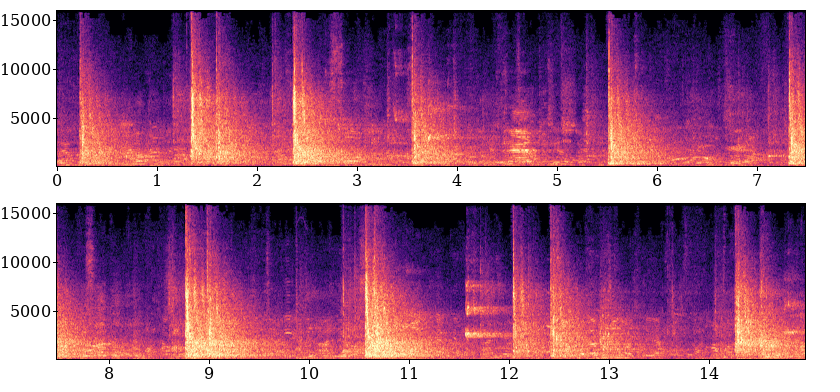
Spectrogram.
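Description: Squash ball being struck by rackets and hitting the court walls during a rally: about nine sharp cracks, one every one to two seconds, each ringing on in the echoing court. There is a short squeak about eleven and a half seconds in.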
